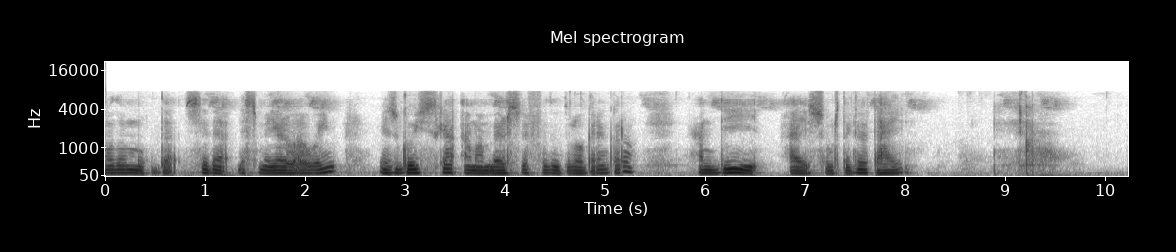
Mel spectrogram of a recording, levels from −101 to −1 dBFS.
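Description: From start to finish the speech has nothing above about 7.7 kHz, and what remains up top has a breathy, grainy fizz, plainly audible. That's most likely Bluetooth LC3 compression. The encoder discards much of the upper spectrum and fills the gaps with shaped noise, which produces the grit. The dulled top and that texture point to a low rate, around 32 kbps, with 10 ms frames.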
